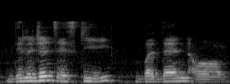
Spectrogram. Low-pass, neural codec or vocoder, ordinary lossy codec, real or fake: none; none; none; real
